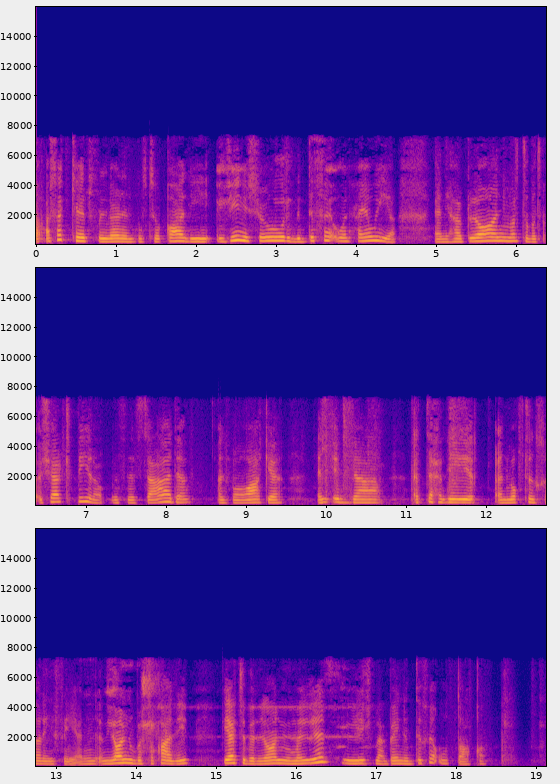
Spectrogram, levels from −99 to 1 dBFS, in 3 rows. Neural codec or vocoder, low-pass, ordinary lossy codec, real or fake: codec, 16 kHz, 2 kbps, FunCodec, trained on Chinese and English, 25 frames a second; 7.2 kHz; AAC, 48 kbps; fake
